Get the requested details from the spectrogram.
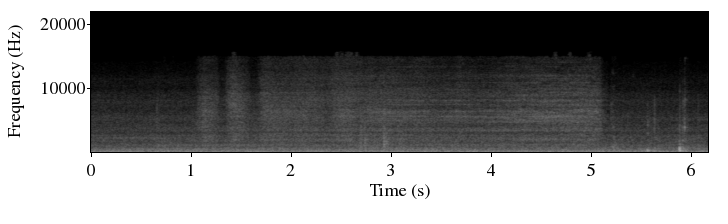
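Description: A steam iron hisses in short bursts.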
